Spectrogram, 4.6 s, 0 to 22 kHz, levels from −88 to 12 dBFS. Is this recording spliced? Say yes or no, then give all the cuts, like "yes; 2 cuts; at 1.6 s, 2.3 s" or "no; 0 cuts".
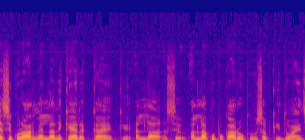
no; 0 cuts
